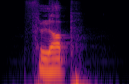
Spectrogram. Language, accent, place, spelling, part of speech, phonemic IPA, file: German, Germany, Berlin, Flop, noun, /ˈflɔp/, De-Flop.ogg
- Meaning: flop (failure, especially in the entertainment industry)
